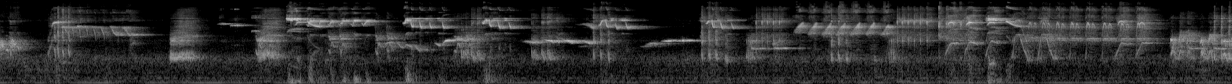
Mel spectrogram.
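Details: Brown-chested jungle flycatcher of the Bali type, a kept songbird in full, energetic song packed with filler material: rapid rattling runs, sharp high shots and varied chirps, bursts of buzzy trills and clear descending whistles pouring out almost nonstop.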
